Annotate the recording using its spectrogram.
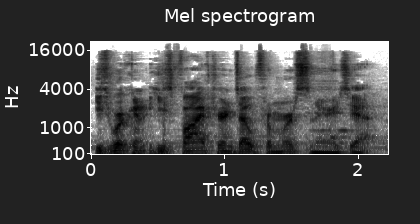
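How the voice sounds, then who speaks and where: A man with a very low, bright voice co-casts a strategy game on a stream. He talks casually and rambles through what he is checking, with a readiness to chuckle. Soft music plays faintly behind him. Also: quick pace. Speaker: esports-style co-caster and streamer. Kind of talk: casual live game commentary.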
